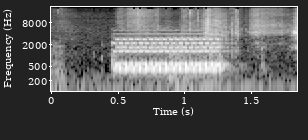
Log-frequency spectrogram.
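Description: A single short electronic telephone ring sounds clearly for under a second in a quiet room, with faint background noise before and after.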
